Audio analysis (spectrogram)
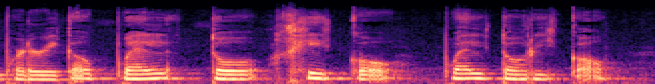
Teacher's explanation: the last way i've heard the r pronounced is with an l sound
